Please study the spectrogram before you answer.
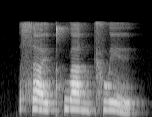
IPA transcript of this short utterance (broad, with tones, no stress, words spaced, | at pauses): sa˥˧ɪ̯t̪ʰwa˥˧n ʈ͡ʂwe˥˩ɪ̯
